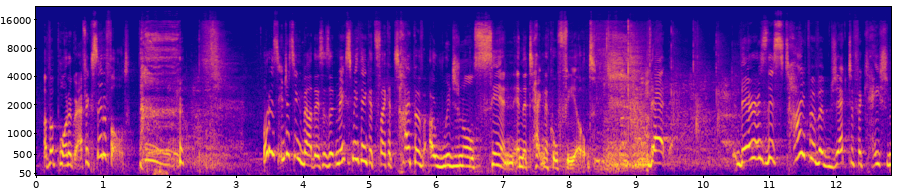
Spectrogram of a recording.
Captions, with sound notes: of a pornographic centerfold. (laughing) What is interesting about this is, it makes me think it's like a type of original sin in the technical field (audience laughs) that there is this type of objectification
